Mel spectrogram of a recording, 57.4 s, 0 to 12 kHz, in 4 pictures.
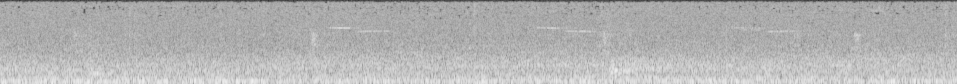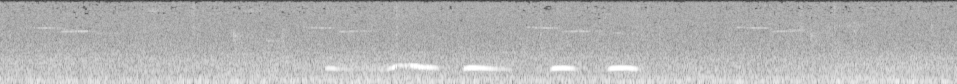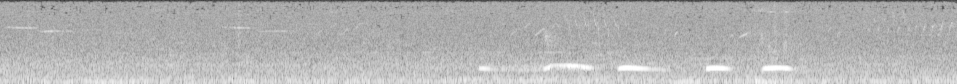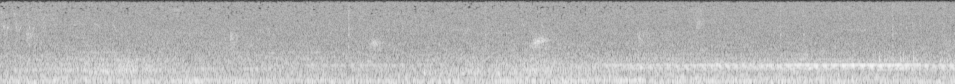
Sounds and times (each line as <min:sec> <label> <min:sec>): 0:00.0 distant traffic 0:57.3
0:00.0 light wind 0:57.3
0:17.8 American Mourning Dove calling 0:24.3
0:35.7 American Mourning Dove calling 0:57.3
